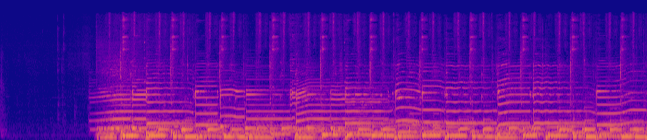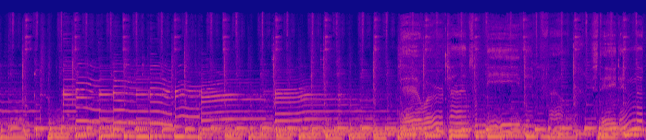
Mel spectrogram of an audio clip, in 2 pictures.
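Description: After a brief moment of silence, a recorded song kicks in loud and full, with steady rhythmic instrumentation and bright melodic lines playing continuously to the end, no one talking over it.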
